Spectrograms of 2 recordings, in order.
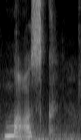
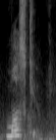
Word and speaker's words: mosque: hidden another example is the word mosque which should be read mosque but it's very typic typy pronounced mosu funny right myself even as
